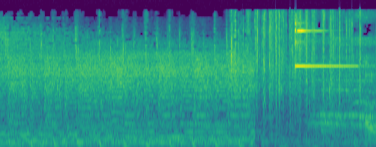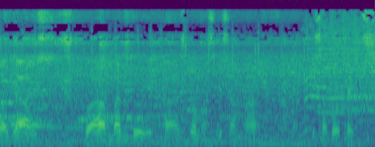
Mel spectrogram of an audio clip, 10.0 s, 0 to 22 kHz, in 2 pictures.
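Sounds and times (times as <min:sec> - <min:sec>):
clicks: 0:03.1 - 0:05.1
short high tone: 0:03.8 - 0:05.3.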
